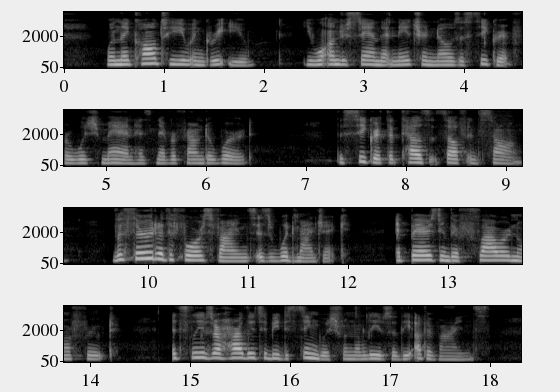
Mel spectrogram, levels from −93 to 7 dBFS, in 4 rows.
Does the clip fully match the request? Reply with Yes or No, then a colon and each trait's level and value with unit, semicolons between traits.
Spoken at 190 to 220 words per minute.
Yes: average, 195 wpm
